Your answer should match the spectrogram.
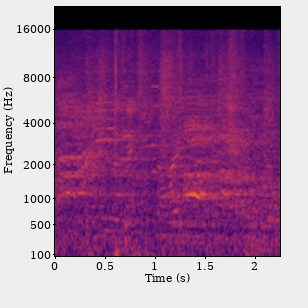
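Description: Children's voices and chatter among the riders of a moving carousel, with some music in the background.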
